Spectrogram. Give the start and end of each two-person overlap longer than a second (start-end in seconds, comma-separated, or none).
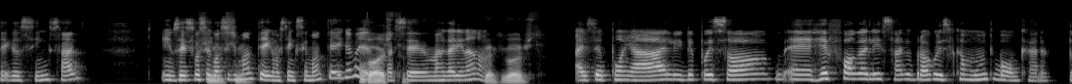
none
